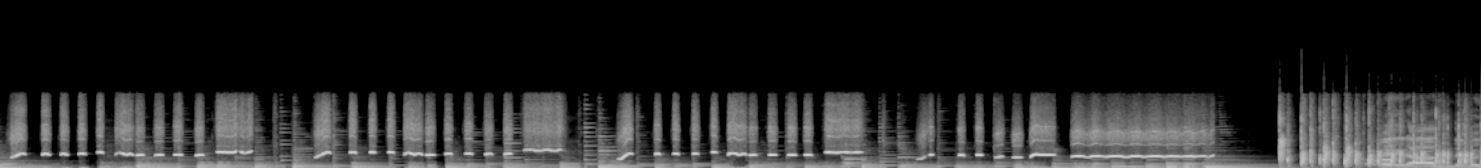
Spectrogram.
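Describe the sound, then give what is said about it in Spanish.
A man whistles a lilting melody over rhythmic music with sharp claps or taps, the whistle clear and steady for about fifteen seconds before the accompaniment shifts to a denser sound. “Silbidito y todo, che, muy bien.”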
